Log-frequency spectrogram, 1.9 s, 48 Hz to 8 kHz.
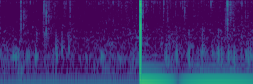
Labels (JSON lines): {"label": "biophony, pulse", "recorder": "SoundTrap 500"}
